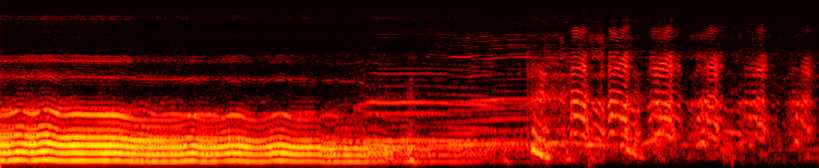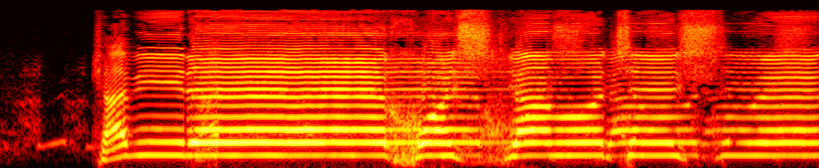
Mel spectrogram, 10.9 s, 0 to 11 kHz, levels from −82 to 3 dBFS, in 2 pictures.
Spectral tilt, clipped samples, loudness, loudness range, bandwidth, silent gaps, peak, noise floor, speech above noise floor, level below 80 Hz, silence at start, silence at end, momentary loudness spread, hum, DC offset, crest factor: -3 dB/octave; under 0.1%; -13 LUFS; 20 LU; 9.4 kHz; none; -2 dBFS; -47 dBFS; 34 dB; -60 dBFS; 0 s; 0 s; 24 LU; none; under 0.1%; 14 dB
